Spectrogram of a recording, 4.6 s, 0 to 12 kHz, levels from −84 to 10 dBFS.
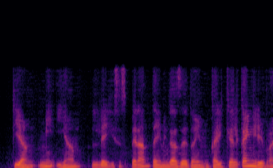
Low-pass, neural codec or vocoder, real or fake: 7.2 kHz; codec, 16 kHz, 0.7 kbps, FocalCodec; fake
